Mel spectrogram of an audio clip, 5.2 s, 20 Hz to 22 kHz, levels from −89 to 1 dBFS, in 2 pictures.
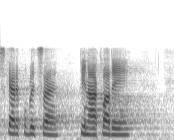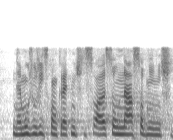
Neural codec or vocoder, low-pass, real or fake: none; 5.4 kHz; real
